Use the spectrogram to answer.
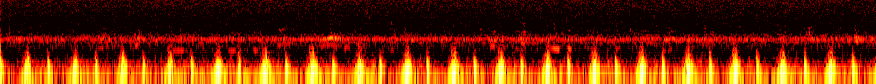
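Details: Own heartbeat recorded during cigarette smoking, accelerating from nicotine: rapid, regular low thumps over a faint steady background hum; tachycardia.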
